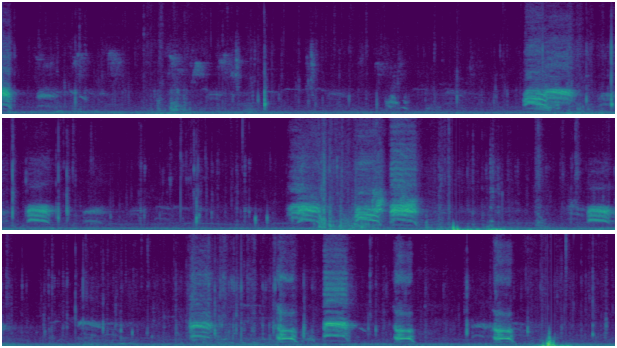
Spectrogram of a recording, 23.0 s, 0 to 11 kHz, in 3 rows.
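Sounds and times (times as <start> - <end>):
crows cawing: 6.5 - 8.9, 11.2 - 13.0, 14.8 - 15.4, 17.6 - 18.1, 18.8 - 20.5, 21.2 - 21.8.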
